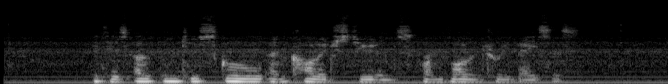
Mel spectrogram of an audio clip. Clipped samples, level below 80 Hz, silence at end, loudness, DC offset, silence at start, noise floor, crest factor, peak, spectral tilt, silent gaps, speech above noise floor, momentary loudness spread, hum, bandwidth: under 0.1%; -44 dBFS; 0.9 s; -23 LUFS; under 0.1%; 0.95 s; -47 dBFS; 18 dB; -6 dBFS; -8.5 dB/octave; none; 25 dB; 18 LU; none; 6.6 kHz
